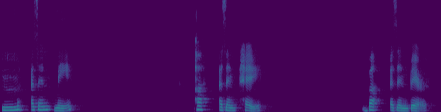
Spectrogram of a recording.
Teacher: bilabial sounds are produced with both lips together.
